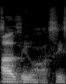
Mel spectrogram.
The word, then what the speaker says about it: Aussie: in the chat please pronounce Aussie as Ozzy it's Aussie say it what's Aussie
